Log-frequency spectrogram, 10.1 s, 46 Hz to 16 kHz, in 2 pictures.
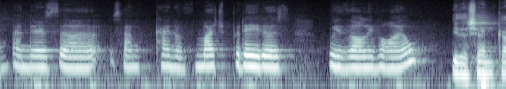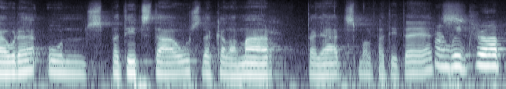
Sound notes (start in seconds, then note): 5.1 speaking spanish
